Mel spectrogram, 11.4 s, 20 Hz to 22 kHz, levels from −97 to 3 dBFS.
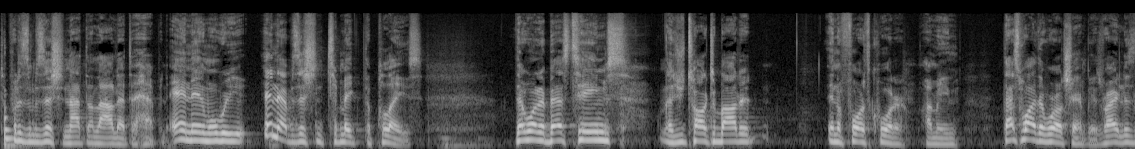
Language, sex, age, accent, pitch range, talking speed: English, male, 20-39, American, 140-175 Hz, 245 wpm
